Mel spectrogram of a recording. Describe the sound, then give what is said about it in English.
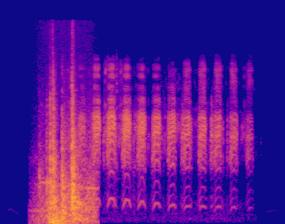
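A short noisy clatter gives way to a duck quacking quickly, about ten loud quacks in a steady run, with no talking. “A duck with a doll runs out the door.”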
